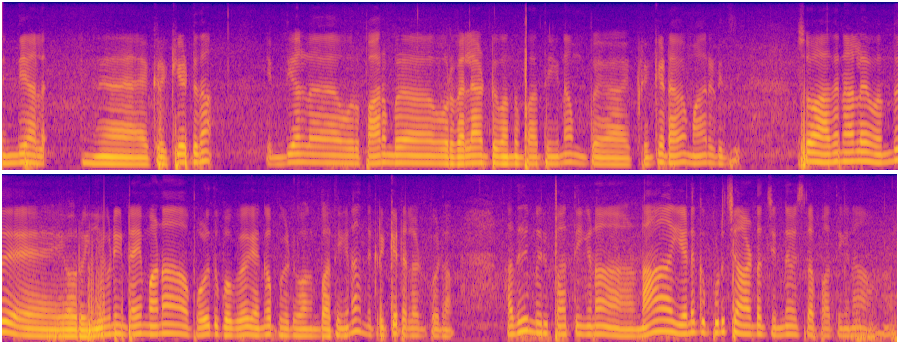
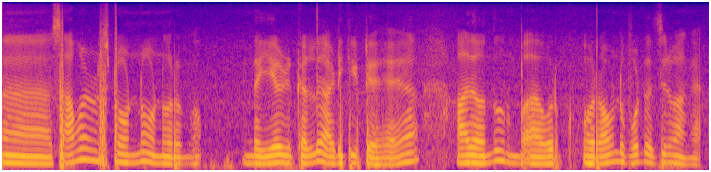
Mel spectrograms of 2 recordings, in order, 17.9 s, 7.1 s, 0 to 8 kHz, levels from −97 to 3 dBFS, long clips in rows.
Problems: echo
